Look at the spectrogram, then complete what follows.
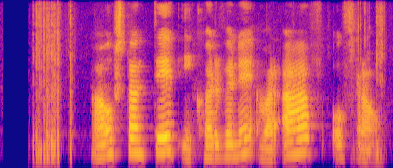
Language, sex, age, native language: Icelandic, female, 40-49, Icelandic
